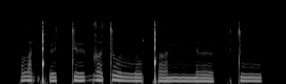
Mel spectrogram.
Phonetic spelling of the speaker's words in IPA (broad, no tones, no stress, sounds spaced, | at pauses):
lˠ ə ǃʼ ø tː ø ɡ ʌ t o lː o ǃ ʌ nː ə | t u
